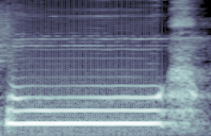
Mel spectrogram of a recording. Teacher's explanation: قو کو واو مدہ کی وجہ سے 1 سیکنڈ تک کھینچ کے پڑھا جائے گا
